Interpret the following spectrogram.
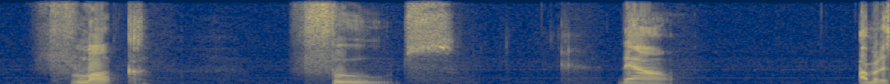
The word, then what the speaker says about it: FLUNC: and it's when you understand what is called flunk Foods now I'm going to spell that for you f l u n c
